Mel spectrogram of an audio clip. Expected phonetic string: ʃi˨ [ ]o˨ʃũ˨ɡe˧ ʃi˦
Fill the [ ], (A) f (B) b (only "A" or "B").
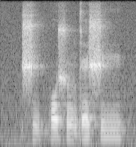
B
